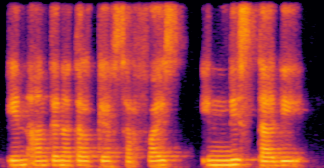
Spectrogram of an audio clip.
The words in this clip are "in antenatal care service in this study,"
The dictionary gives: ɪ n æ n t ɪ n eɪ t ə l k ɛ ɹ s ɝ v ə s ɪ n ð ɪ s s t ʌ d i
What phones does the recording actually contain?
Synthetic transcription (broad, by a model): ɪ n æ n t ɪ n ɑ t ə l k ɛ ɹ s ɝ f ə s ɪ n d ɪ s s t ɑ d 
